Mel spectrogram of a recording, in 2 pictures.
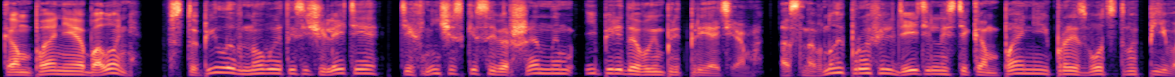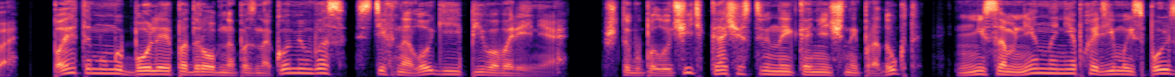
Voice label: sredniy rus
